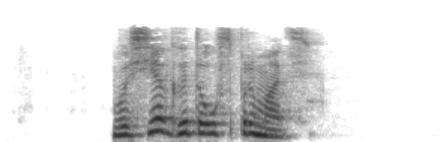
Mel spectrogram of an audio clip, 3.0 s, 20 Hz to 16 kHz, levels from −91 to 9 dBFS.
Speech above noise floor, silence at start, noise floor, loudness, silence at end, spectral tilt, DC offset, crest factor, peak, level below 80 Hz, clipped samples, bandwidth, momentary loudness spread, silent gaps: 70 dB; 0.75 s; -86 dBFS; -16 LUFS; 0.95 s; -5 dB/octave; under 0.1%; 16 dB; -2 dBFS; -60 dBFS; under 0.1%; 8 kHz; 11 LU; none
